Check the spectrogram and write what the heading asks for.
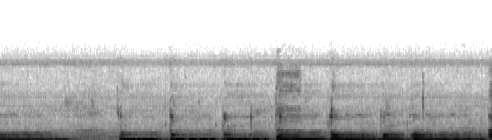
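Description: A cappella vocal music: wordless humming of held, pitched notes that change step by step, dropping quieter about a second in and picking up again.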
